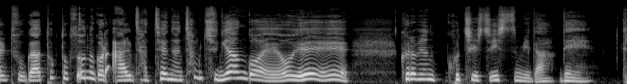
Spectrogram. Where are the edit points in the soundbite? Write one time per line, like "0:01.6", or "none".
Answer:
0:01.3
0:04.5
